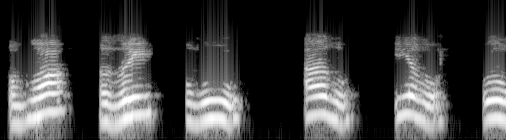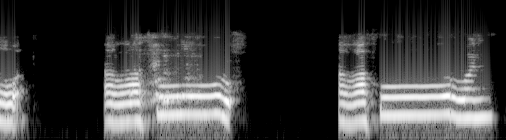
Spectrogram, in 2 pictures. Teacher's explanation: गाइन sound comes from the top of the throat which is nearest to the mouth. जो mouth के करीब होता है वहां से गाइन को पढ़ते हैं गाइन।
